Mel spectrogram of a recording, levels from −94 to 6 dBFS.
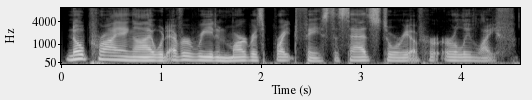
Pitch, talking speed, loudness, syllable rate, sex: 135 Hz, 220 wpm, -20 LUFS, 5.0 syllables/s, male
